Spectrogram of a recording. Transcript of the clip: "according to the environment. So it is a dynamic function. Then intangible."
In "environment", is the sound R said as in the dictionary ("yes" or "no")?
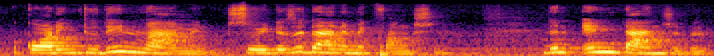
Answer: no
